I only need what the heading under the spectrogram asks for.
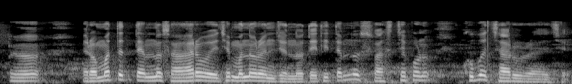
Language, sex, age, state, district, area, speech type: Gujarati, male, 18-30, Gujarat, Valsad, rural, spontaneous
